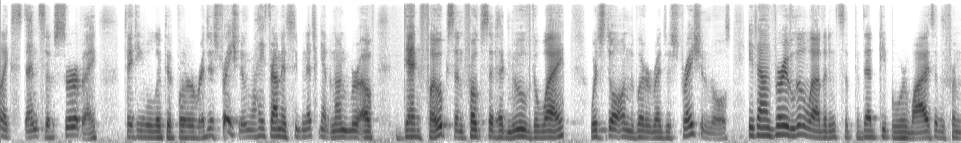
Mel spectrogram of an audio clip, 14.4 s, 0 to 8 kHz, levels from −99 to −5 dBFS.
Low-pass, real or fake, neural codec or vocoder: 7.2 kHz; fake; codec, 16 kHz, 0.5 kbps, X-Codec, HuBERT features, trained on balanced general audio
